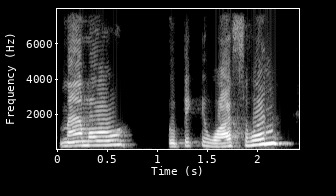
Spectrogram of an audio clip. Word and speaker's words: Mamow Obiki-Ahwahsoowin: watch me say it properly so it means Mamo will pick the washer one everyone working together to raise our children so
